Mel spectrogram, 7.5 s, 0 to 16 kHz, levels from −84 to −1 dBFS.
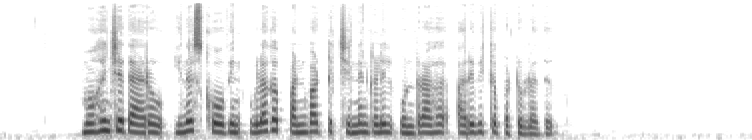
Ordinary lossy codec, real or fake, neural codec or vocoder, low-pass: MP3, 96 kbps; real; none; 14.4 kHz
